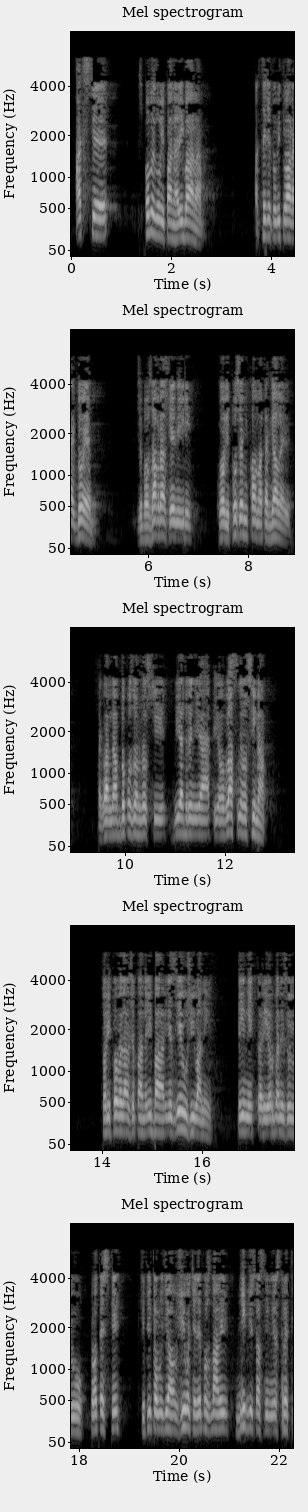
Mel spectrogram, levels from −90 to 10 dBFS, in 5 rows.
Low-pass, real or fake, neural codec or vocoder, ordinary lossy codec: 7.2 kHz; fake; codec, 24 kHz, 1 kbps, SNAC; MP3, 24 kbps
